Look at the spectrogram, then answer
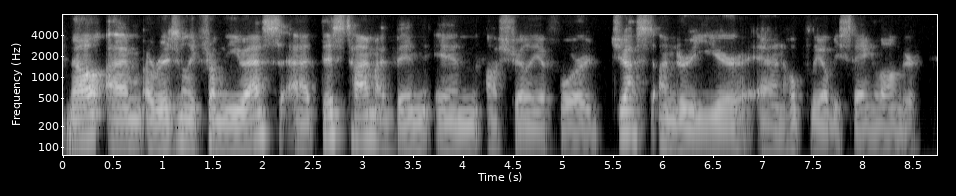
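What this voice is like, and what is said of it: Non-Australian, American accent. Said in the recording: “your accent, knowing yet that you're definitely not from Australia.”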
